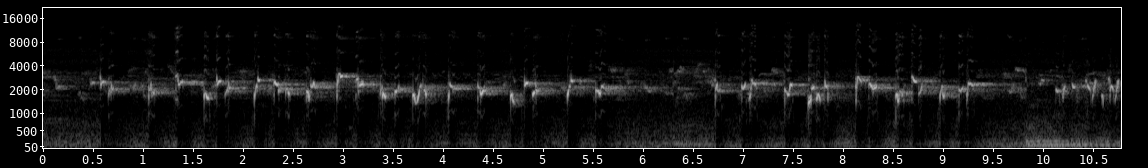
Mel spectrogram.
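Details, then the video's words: Yellow-vented bulbul (trucukan) singing a long, vigorous wild-style song offered as a lure for other bulbuls: continuous bubbling, chattering phrases of quick rising and falling notes, with short sharp clicks, repeated without pause for eleven seconds. "Trucukan GACOR ngalas ROPEL PANJANG suara alam AMPUH buat pancingan"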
